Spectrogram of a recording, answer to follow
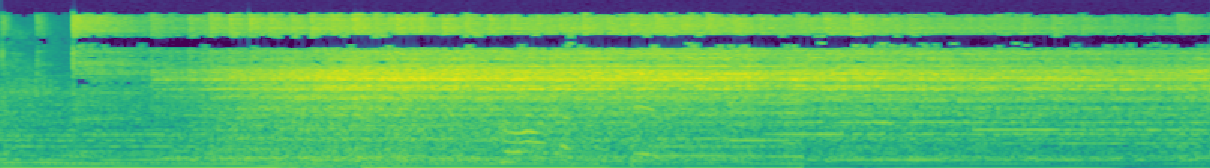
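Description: A live band holds sustained chords while the drum kit's cymbals wash over them, swelling a couple of seconds in and easing off toward the end. The low bass notes drop out about five seconds in.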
